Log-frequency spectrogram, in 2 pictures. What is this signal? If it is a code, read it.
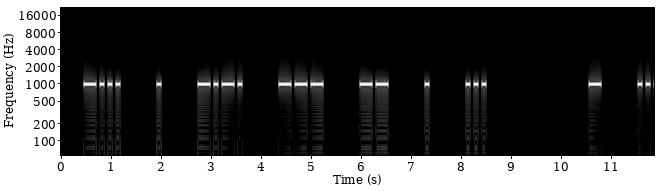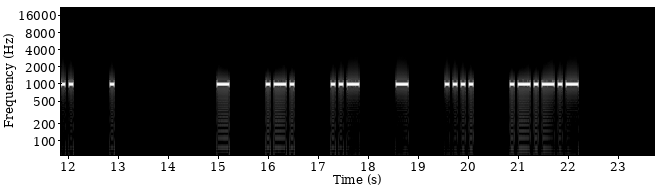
Morse code, heard as a keyed tone, about 15 wpm, spaced as for 8 wpm, 1000 Hz. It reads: BECOMES THE TRUTH.
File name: qotdfiles / 8wpm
